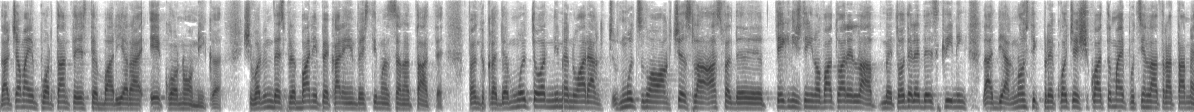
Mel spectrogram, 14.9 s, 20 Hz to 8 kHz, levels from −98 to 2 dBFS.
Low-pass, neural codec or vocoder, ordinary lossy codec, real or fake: none; none; none; real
